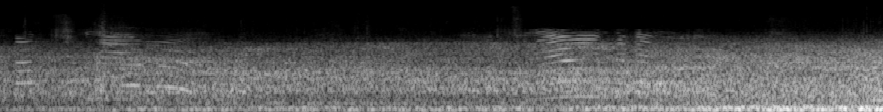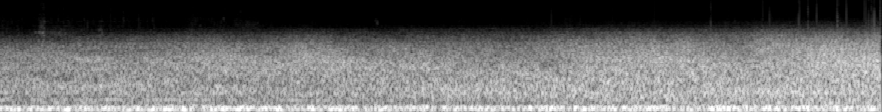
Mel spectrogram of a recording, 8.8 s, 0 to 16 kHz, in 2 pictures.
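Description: An airliner lands on runway 18R at Amsterdam Schiphol Airport with a broad, steady engine roar that swells louder and closer over the final seconds.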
